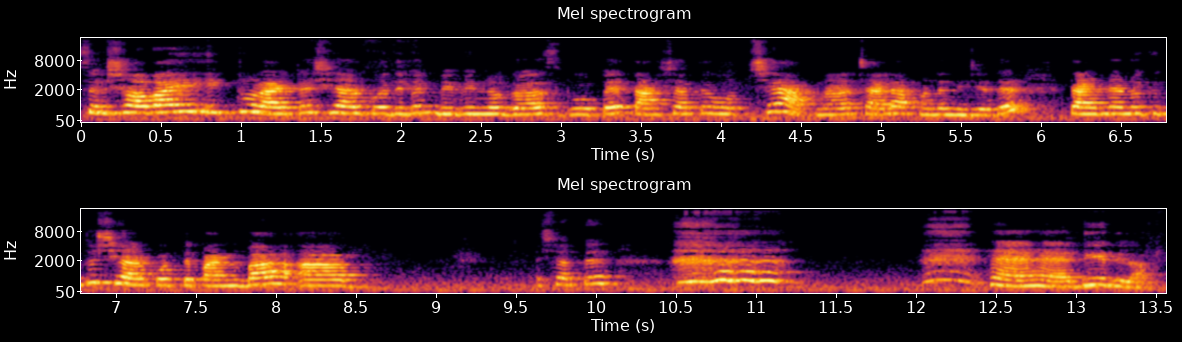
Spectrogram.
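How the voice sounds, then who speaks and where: Woman, live-sale host, chatty, greets viewers by name; fairly high voice, faint room hum. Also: fairly even intonation, brisk, pauses often, sharp tone. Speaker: live-stream seller and host. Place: indoor shop with bags on display behind her. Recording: echoey room with faint ambience.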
